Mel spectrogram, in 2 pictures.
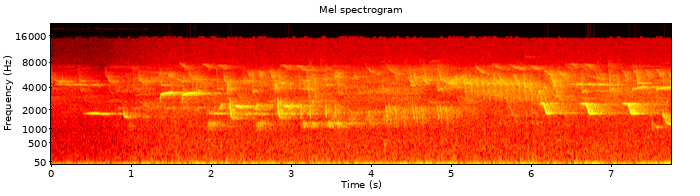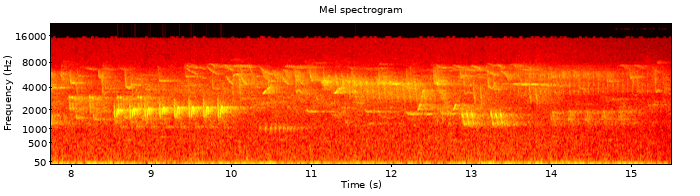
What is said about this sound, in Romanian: Și am ajuns în pădurea Letea, unde sunt trilurile de păsări de pădure.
